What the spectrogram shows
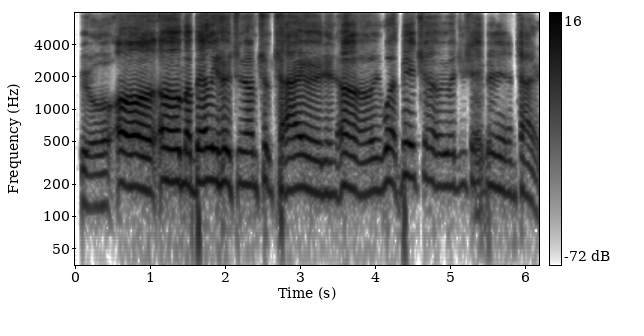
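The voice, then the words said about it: Imitates another person's voice. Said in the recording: “my impression of Grant, and it was perfect”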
